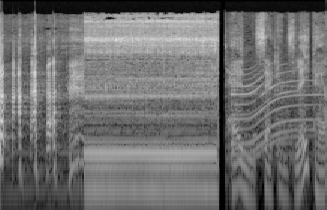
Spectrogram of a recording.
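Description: Ariete espresso machine's pump buzzing steadily for about two seconds while the shot runs into the glass, cut off abruptly just before the end. A short rising voice-like sound follows.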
